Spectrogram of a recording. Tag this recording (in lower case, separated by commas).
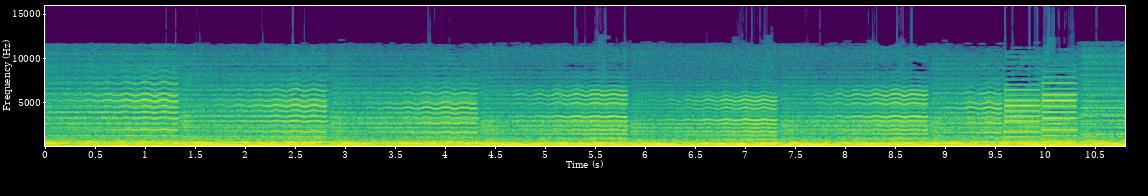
background music, music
